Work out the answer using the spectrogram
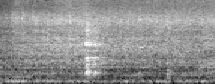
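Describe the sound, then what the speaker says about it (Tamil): Onions, ginger, garlic and tomato sauté in a pan, giving a steady, dense sizzle with a couple of soft stirring scrapes partway through, close and alone without speech. "அதையும் சேர்த்து நல்லா வதக்குங்க."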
